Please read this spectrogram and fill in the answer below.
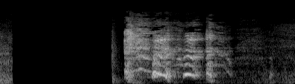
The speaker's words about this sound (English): I could feel the cough coming on. Swallowed the spider. Yeah, I've just swallowed the spider.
